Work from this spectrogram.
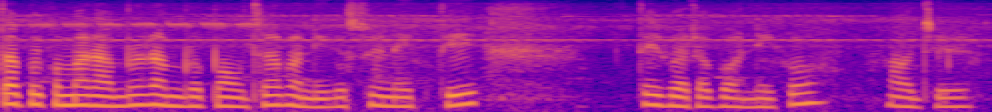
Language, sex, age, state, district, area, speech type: Nepali, female, 45-60, West Bengal, Jalpaiguri, urban, spontaneous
